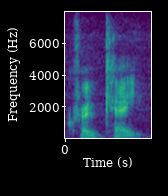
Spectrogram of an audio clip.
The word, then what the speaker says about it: croquet: to forward to reward and your pronunciation is okay when you correctly say croquet rounded wounded grieve and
